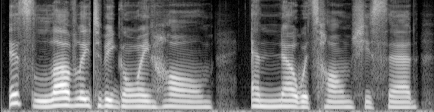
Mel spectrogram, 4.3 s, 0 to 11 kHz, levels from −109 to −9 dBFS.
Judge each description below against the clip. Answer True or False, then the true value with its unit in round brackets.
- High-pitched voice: False (170 Hz)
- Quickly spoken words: False (165 wpm)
